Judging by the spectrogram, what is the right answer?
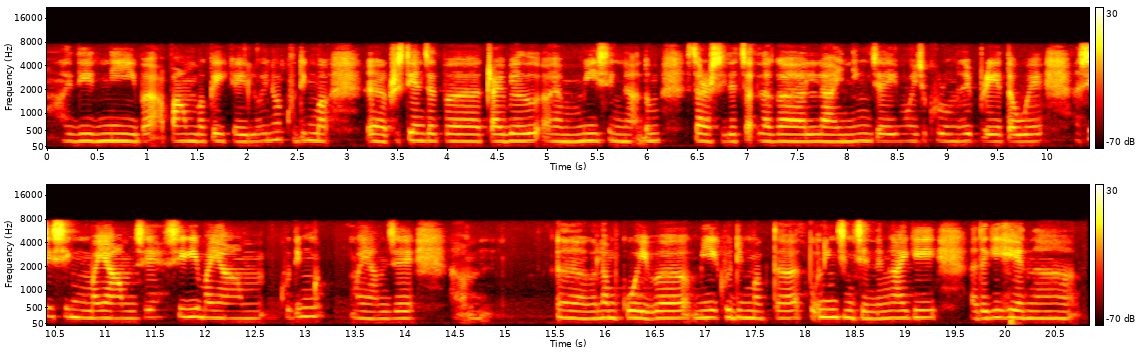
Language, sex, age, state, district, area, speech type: Manipuri, female, 18-30, Manipur, Bishnupur, rural, spontaneous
